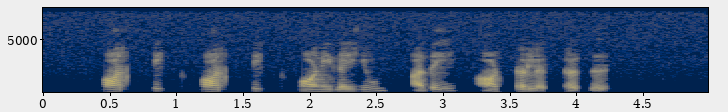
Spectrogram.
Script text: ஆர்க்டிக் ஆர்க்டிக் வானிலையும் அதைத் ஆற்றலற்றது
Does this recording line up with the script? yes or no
yes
